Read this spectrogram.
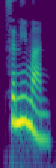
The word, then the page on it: seniman: Indonesian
